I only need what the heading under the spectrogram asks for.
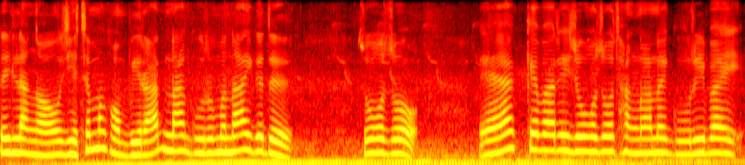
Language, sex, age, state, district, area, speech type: Bodo, female, 60+, Assam, Baksa, urban, spontaneous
